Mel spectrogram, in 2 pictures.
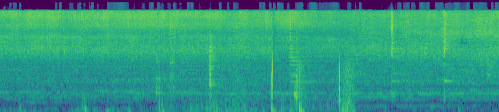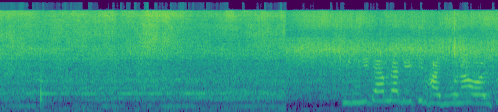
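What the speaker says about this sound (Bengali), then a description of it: "চিংড়িটা আমরা বেশি ভাজবো না, অল্প ভাজবো, বেশি ভাজলে চিংড়িটা শক্ত হয়ে যাবে।" Prawns fry in hot oil at home for a prawn and jackfruit curry. A steady, close sizzle and hiss runs throughout, broken by sharp crackles and pops in the first few seconds; a brief tonal sound rises near the end.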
